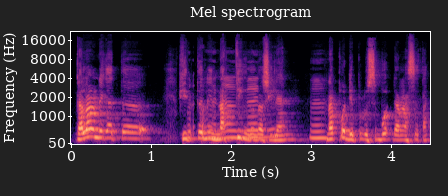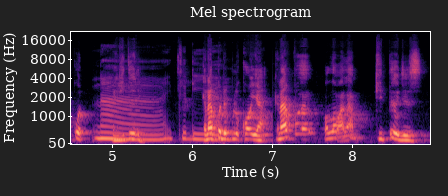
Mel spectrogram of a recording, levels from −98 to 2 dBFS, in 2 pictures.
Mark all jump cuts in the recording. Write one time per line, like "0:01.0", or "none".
0:07.0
